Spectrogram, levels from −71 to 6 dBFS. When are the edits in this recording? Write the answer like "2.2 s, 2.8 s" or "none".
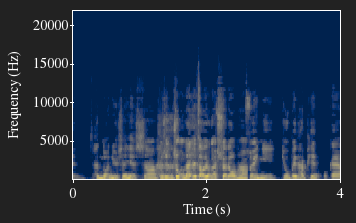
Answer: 1.3 s, 2.6 s

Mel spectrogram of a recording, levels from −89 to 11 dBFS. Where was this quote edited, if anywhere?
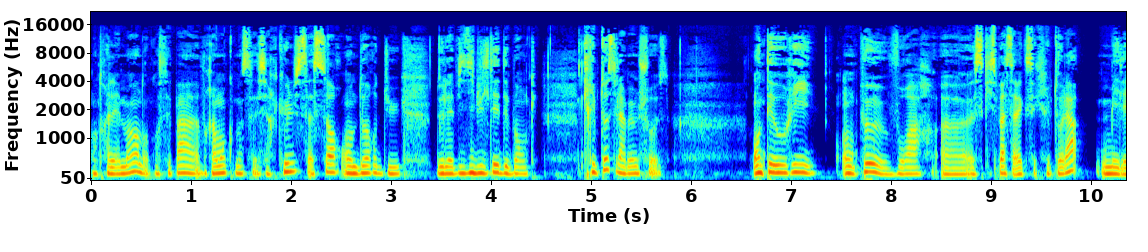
none

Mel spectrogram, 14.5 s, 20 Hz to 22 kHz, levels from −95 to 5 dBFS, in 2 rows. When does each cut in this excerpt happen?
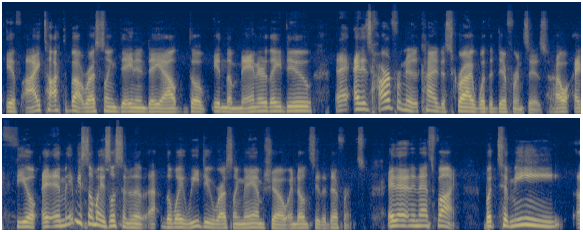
none

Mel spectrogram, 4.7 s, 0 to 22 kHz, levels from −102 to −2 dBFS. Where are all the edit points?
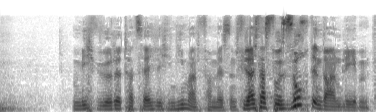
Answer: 0.9 s

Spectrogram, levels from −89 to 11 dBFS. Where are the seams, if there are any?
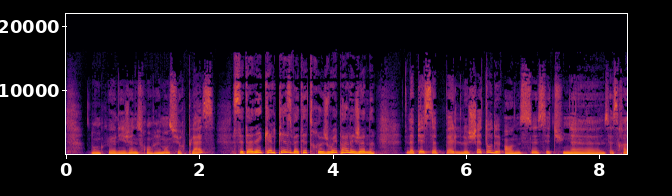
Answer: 2.5 s, 4.1 s

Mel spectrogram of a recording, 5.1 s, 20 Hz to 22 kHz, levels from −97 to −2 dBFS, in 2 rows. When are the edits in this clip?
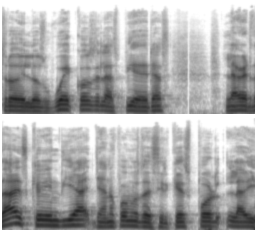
2.1 s

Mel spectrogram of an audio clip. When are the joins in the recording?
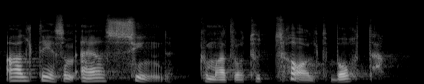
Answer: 1.9 s

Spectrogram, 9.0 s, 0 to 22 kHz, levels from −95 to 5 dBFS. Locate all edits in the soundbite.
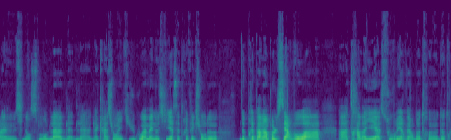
none

